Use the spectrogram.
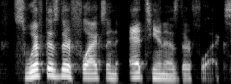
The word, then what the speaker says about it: Etienne: as their flex, and Etienne as their flex. It's actually, I believe it's Aishan. That's how he pronounces it.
